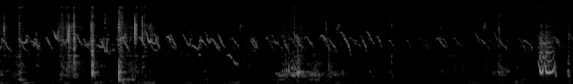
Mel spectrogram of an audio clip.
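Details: Francolin chicks accompanied by their family produce a steady chatter of high, short, descending peeps, with occasional low clucks and a few sharp handling sounds.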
